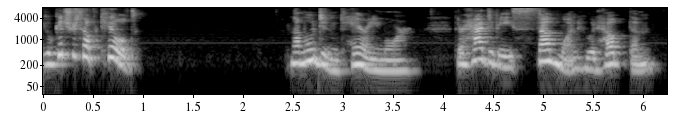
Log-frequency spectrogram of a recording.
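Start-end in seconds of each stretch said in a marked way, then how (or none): 0.0-1.0 high-pitched, called-out voice. Mahmoud's father, as cars speed past his son in the street, calls out. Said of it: "his father called".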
